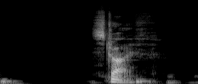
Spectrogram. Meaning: 1. Striving; earnest endeavor; hard work 2. Exertion or contention for superiority, either by physical or intellectual means 3. Bitter conflict, sometimes violent 4. A trouble of any kind
- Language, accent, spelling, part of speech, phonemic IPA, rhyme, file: English, Australia, strife, noun, /stɹaɪf/, -aɪf, En-au-strife.ogg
